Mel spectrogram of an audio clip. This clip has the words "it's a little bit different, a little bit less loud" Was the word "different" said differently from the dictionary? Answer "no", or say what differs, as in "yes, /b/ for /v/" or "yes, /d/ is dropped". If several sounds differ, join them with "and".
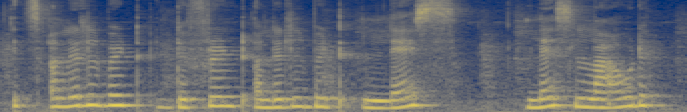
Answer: no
